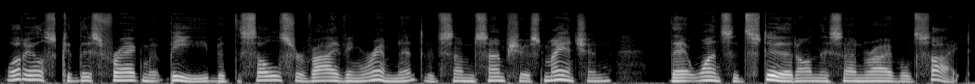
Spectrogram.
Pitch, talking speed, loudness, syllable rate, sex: 160 Hz, 140 wpm, -19 LUFS, 3.7 syllables/s, male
